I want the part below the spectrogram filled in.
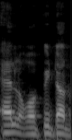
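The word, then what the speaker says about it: L'Hôpital: अगर 0/0 फॉर्म आए, जिन क्वेश्चन के अंदर आएगी, उसको हम इस मेथड से सॉल्व करेंगे बाय एल हॉपिटर रूल। ऐसे इसके अंदर साइलेंट है, एल हॉपिटर रूल।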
